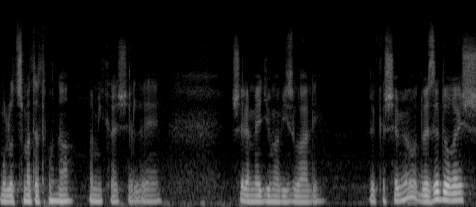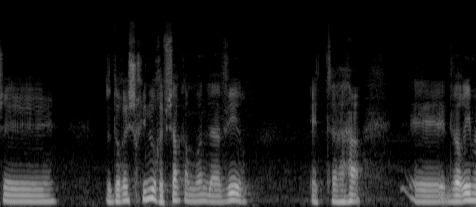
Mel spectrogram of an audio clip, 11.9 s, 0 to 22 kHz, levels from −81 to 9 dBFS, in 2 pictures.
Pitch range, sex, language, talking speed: 110-130 Hz, male, Hebrew, 100 wpm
